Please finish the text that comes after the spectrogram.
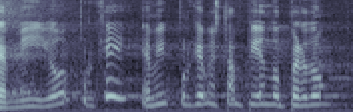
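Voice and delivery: high, startled disbelief; a hint of a startled Moses asking why; surprised Moses. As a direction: jump up in pitch, baffled. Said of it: "de repente sorprendido dice".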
